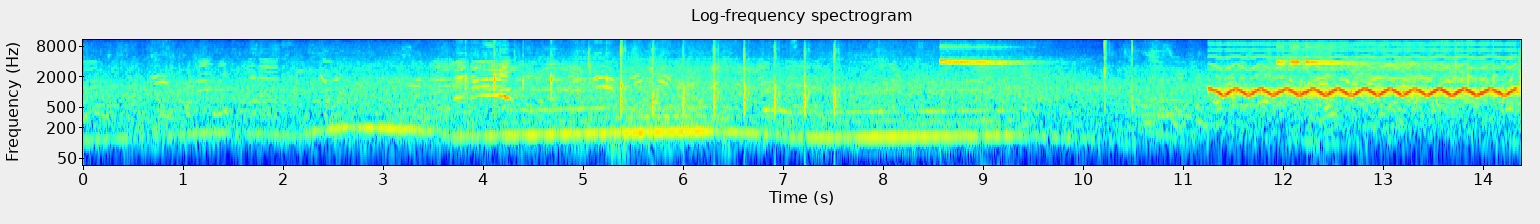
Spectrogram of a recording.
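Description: Hockey sticks strike a ball with sharp clacks.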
